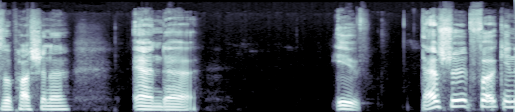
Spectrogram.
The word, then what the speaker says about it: Vipassana: It's spelled Vipassana, but it's pronounced Vipassana.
